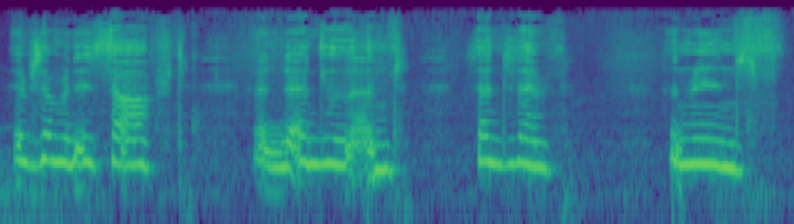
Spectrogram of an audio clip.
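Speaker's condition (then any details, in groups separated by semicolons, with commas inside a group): Cerebral palsy; poorly controlled voice, long words take breath, often not understood, thought drunk on phone, hard to hear in crowds, tiring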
